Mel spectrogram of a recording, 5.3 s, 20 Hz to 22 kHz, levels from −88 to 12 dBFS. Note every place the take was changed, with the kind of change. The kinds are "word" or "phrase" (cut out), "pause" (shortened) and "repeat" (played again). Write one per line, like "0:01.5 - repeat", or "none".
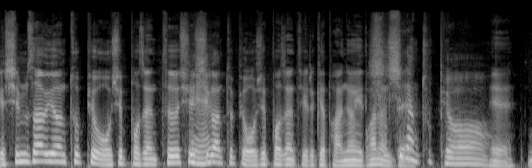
0:03.7 - word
